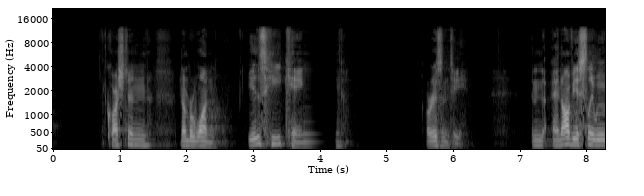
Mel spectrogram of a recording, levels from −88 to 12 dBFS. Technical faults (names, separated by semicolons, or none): call audio freeze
